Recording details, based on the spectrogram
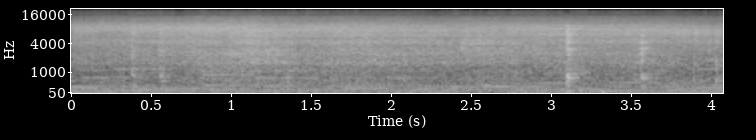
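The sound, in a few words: steaks searing in a stainless steel pan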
